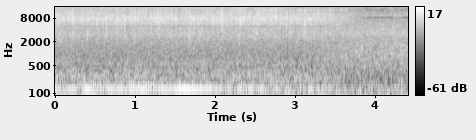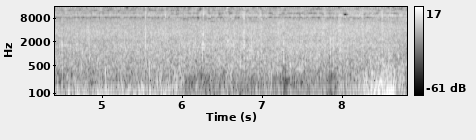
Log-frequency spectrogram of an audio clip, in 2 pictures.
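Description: Heavy rain pouring onto floodwater, a dense steady hiss, with a low steady hum under it for the first few seconds. A brief louder low rumble comes near the end.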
